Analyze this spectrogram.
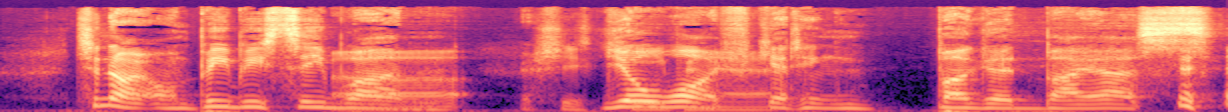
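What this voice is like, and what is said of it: Put-on British accent. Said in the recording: “I'm really good at my accents.”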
